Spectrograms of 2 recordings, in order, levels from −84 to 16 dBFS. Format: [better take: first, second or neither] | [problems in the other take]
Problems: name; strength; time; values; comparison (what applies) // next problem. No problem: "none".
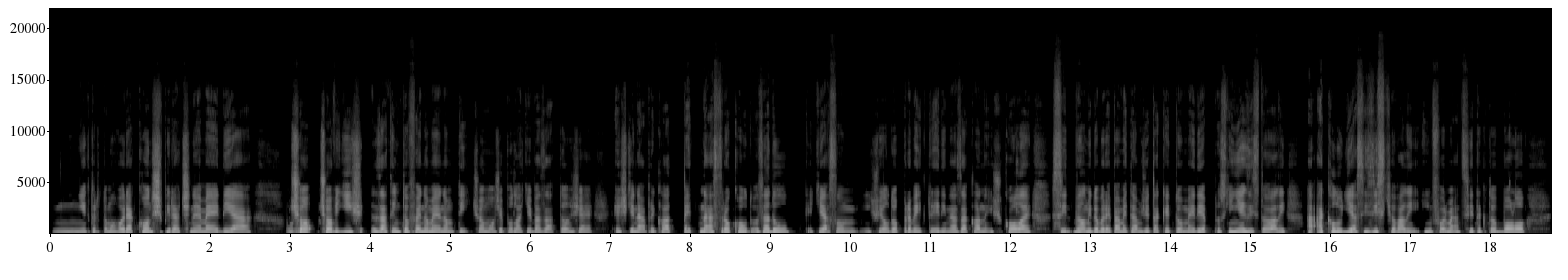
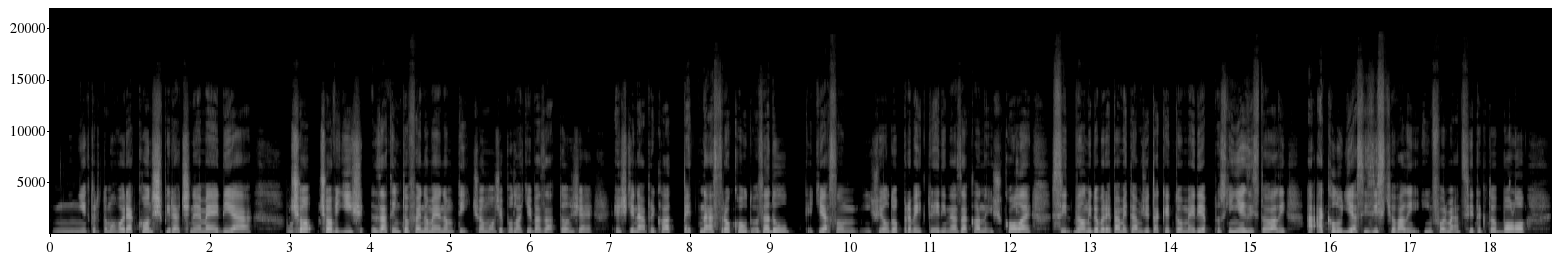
first | thin; somewhat; fading below 800 Hz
